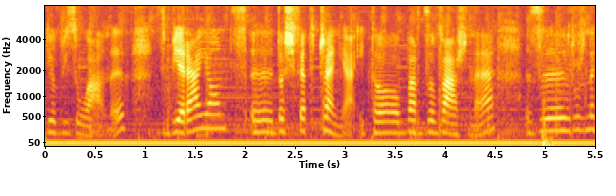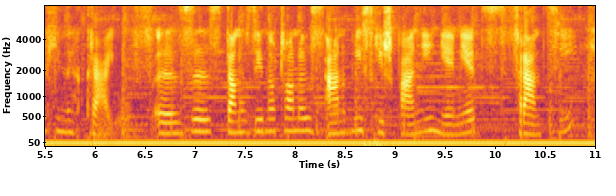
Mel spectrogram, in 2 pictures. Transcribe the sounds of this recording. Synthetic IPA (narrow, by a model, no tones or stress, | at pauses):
d̪ʲjɔvʲizua̰lnɘ̰x | zbʲjɛɾajɔnt̪s | d̪ɔɕfʲjat̪t͡ʂɛɲa̰ʔḭt̪ɔ | baɾd̪zɔvaʐnɛ | z | ɾuʐnɘxinːɘxkɾa̰jṵf | z | st̪anuvzʲjɛd̪nɔt͡ʂɔnɘɣzaŋɡlʲisxʲiʂpaɲiɲɛmʲjɛt̪s | fɾʔant̪sʲji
